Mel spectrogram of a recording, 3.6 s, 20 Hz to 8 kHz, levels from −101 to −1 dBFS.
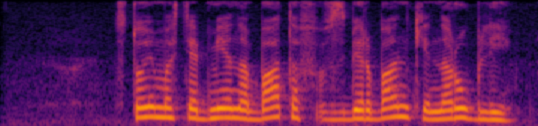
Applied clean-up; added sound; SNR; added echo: none; none; none; none.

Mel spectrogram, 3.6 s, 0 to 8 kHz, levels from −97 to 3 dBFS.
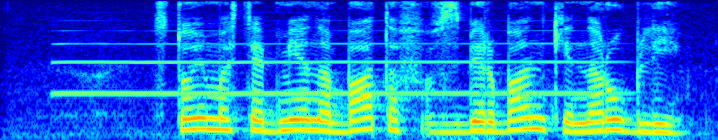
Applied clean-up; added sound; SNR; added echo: none; Wind instrument, woodwind instrument; 18 dB; none.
